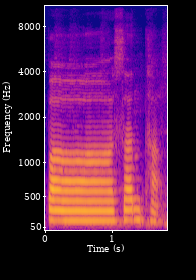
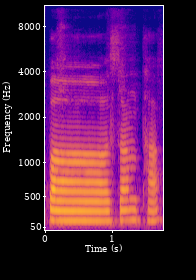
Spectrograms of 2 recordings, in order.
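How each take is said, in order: No difference in how they are said.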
